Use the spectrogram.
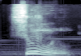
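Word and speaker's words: schön: التاني مع بحروف خاصه حرف الاو وعليه نقطتين بس بتنطق او او بيبقى مضموم شويه سون بقشبيل شون شون يعني جميل الحرف الثالث مع الحروف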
